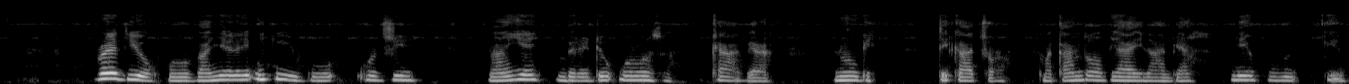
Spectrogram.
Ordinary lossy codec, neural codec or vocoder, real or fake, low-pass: none; codec, 24 kHz, 3 kbps, HILCodec; fake; 10.8 kHz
